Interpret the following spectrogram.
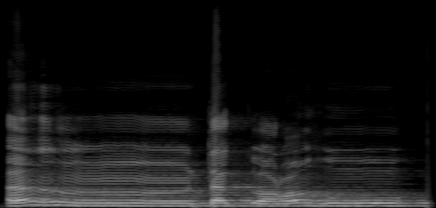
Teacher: أَن تَكْرَهُوا، اس نون کے اندر اخفا کریں گے، یعنی کہ ناک میں آواز کو چھپا کر کے پڑھیں گے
